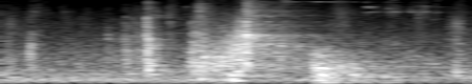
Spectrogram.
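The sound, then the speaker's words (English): A door on the lower level of a building housing a Human Resources department and puppy placement is opened: a sharp click of the handle, a brief rattling clatter, then another thud as it swings, over faint background noise with no one talking. “So let me do the door. There we go.”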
